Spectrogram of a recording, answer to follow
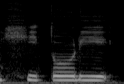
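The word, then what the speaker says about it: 一人: meaning usually but so we have potential pronunciations for this guy hito jing ning and then hitori as special readings next one for child a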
